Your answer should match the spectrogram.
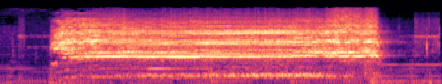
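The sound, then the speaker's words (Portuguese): A pig squeals in one long, loud, shrill burst lasting a couple of seconds, played back on its own over a faint background hum. “o Sonic nunca ouviu o som do porco também”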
